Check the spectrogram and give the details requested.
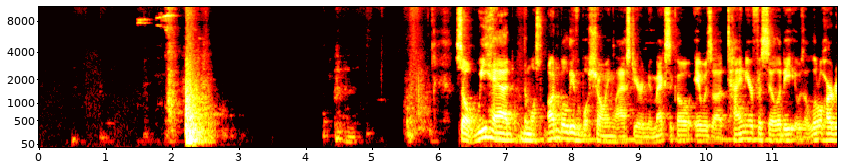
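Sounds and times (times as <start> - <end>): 
door creak: 1.5 - 2.7
office door swinging and shutting with a firm thud: 1.9 - 2.8
speech: 6.3 - 11.9.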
